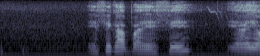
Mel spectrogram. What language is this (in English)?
Southern Sotho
